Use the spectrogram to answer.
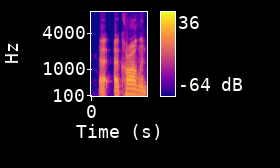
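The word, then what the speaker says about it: Karlyn: Now they got past Carolyn Pickens. Carlin Pickens, excuse me, I'm saying her name wrong.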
